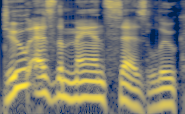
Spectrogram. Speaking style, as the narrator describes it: shouts the father

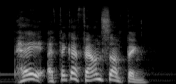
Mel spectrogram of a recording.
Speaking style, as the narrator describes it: Melissa shouted from behind

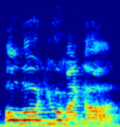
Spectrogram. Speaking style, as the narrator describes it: said

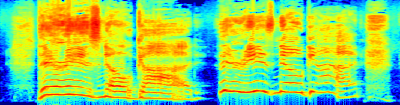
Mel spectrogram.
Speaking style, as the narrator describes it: screaming

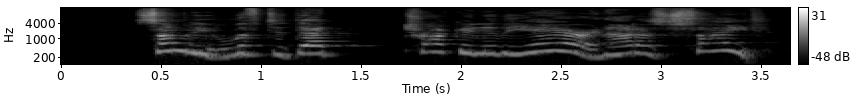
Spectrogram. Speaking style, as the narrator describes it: cried Diane

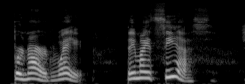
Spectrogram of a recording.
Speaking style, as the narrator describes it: she exclaimed

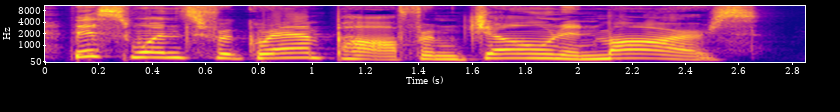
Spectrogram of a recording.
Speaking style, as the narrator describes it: Burton shouted

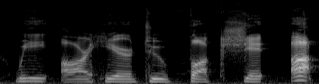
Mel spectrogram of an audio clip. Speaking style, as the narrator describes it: she said slowly

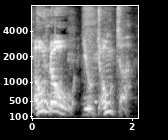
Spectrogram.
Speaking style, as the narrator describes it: Harbold roars

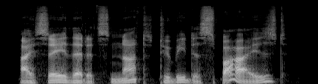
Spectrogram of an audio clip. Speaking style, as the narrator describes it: In a weighty tone he said

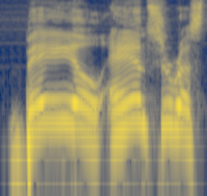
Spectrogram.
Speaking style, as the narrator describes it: they shouted

